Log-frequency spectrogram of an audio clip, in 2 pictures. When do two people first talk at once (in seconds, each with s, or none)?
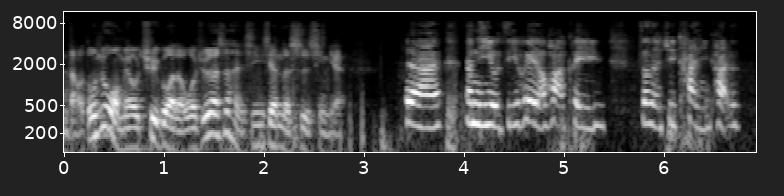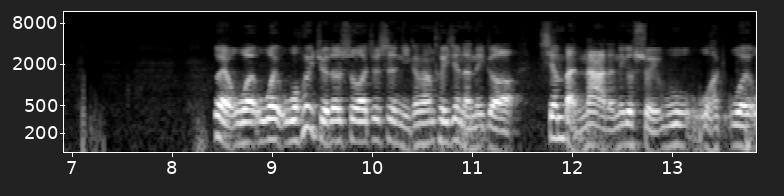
none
